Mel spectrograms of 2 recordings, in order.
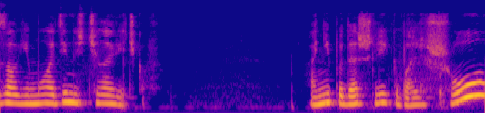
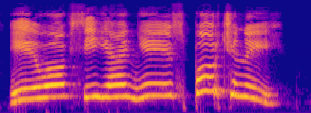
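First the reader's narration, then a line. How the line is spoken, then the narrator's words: Shouting toy. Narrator (Russian): закричал плюш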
